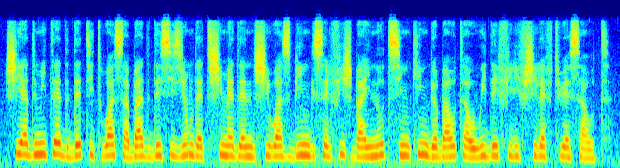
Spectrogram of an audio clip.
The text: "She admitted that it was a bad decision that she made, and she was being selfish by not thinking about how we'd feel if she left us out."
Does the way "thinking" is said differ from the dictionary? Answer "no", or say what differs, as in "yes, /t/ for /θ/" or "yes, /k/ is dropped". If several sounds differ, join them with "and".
yes, /s/ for /θ/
